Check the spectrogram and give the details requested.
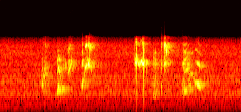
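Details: Young African grey parrot, four and a half months old, kept as a pet, trying to talk while watching television: a run of short squeaky chirps and warbling syllables with one sharp click in the middle.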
